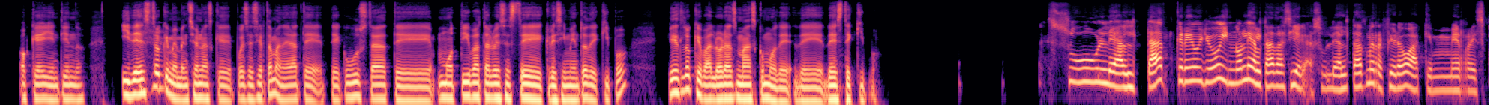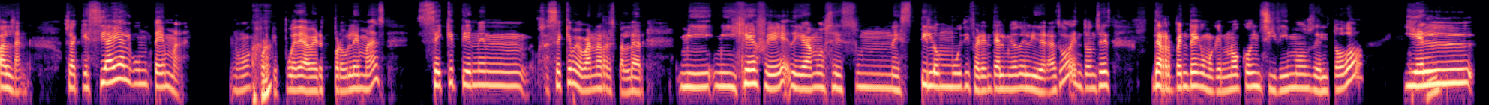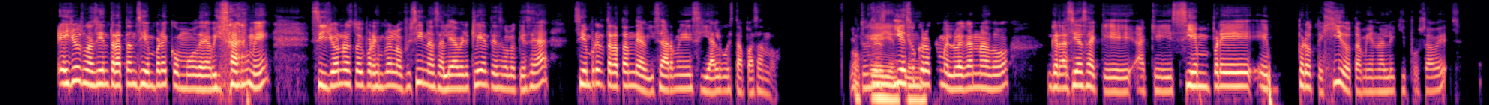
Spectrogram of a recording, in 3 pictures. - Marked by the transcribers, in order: tapping; laughing while speaking: "avisarme"
- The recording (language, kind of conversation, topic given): Spanish, advice, ¿Cómo puedo mantener la motivación y el sentido en mi trabajo?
